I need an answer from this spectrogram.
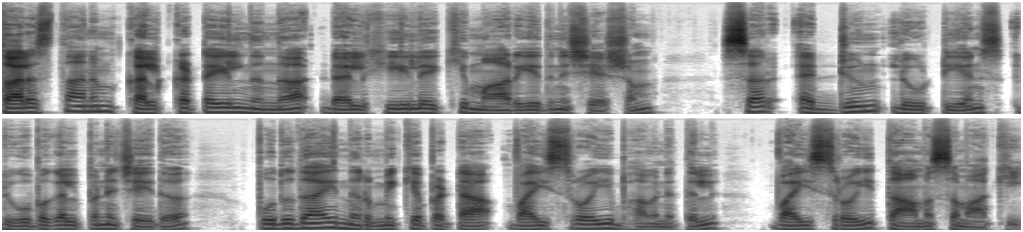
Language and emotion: Malayalam, neutral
